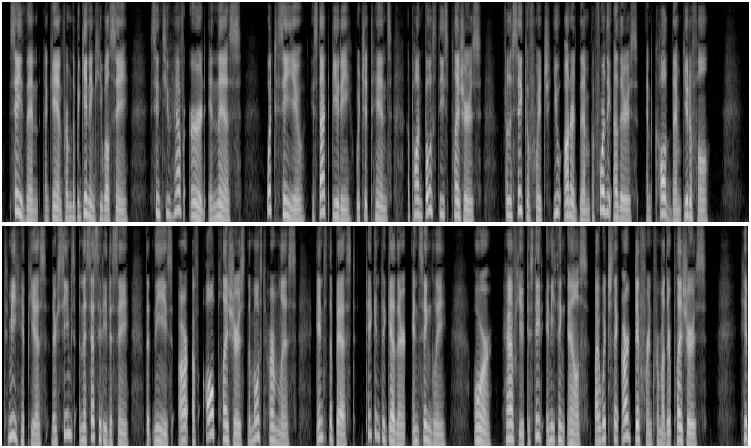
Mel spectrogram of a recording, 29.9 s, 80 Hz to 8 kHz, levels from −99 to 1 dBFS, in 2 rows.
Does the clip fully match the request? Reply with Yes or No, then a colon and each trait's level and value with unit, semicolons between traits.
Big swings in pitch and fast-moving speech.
No: wide, 6.4 semitones; average, 170 wpm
